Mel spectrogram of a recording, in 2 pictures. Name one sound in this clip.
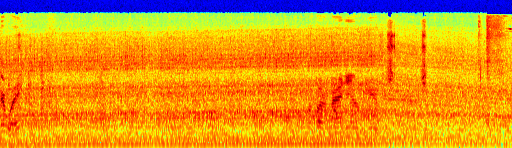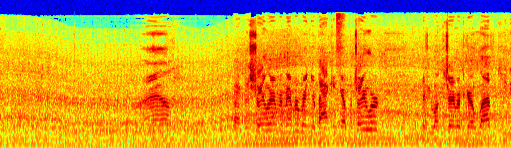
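A tractor engine hums steadily as the tractor drives along.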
